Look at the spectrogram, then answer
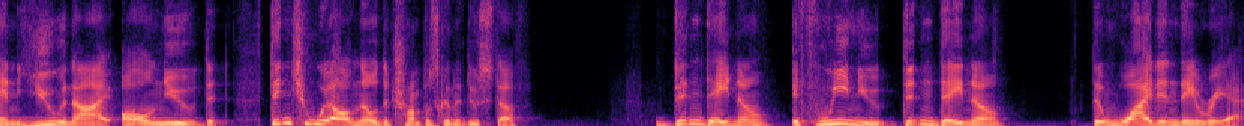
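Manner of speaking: heated, worked-up, insistent delivery. A presenter addresses viewers, getting worked up. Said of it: "I'm getting worked up".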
